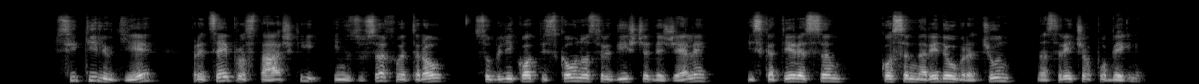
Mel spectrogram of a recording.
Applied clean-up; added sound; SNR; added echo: neural mask model DeepFilterNet 3.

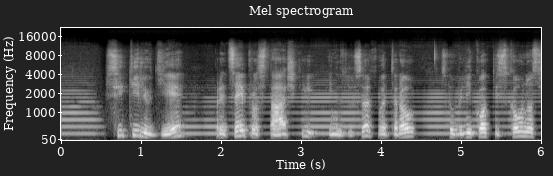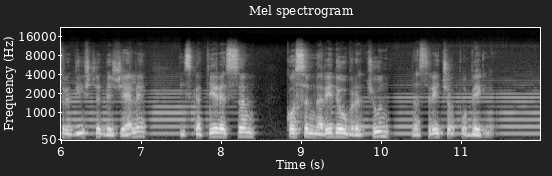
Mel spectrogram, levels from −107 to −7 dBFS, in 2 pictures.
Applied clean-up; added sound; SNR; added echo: neural mask model RNNoise.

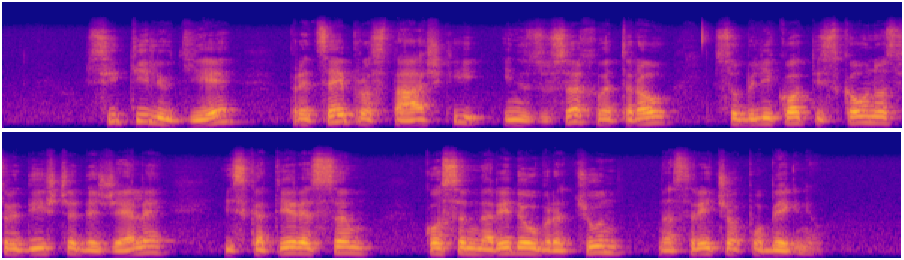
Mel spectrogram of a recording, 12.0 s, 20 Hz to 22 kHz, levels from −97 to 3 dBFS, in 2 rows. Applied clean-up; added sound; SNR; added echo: none; none; none; none.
